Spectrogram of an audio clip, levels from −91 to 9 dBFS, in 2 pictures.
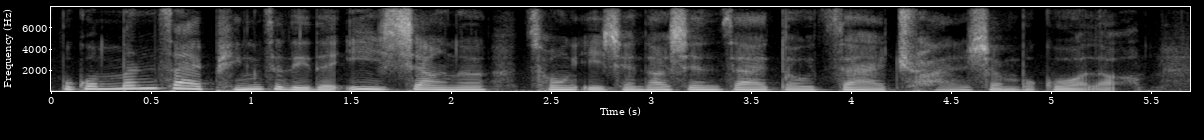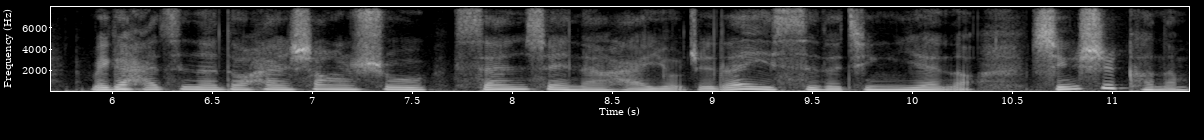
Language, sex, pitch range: Chinese, female, 155-195 Hz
